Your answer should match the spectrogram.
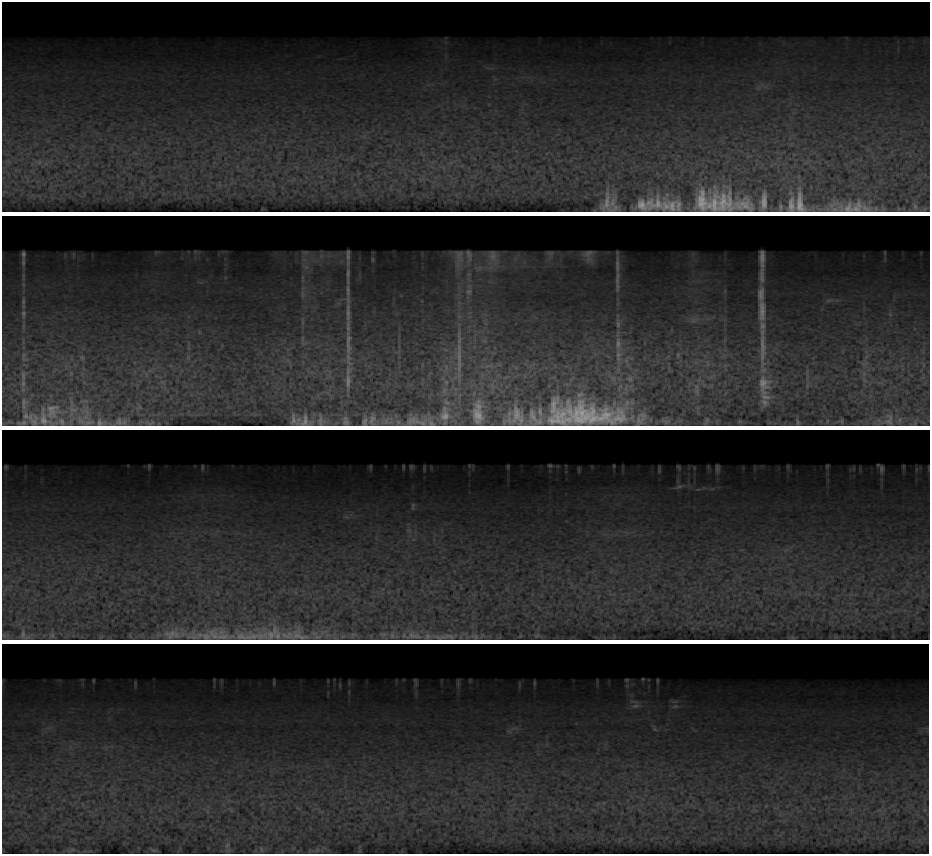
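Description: Quiet outdoor ambience with a steady hiss, broken twice by bursts of low rumbling bumps and rustling, about five seconds in and again around eleven to thirteen seconds, with one sharp click just after.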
